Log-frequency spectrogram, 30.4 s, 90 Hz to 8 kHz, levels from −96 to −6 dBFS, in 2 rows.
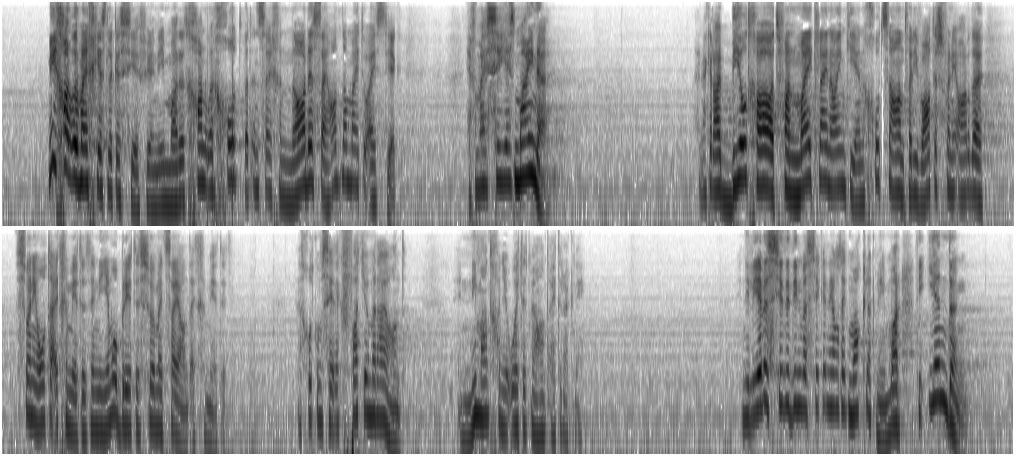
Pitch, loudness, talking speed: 165 Hz, -22 LUFS, 195 wpm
